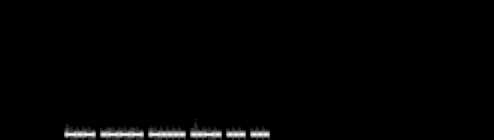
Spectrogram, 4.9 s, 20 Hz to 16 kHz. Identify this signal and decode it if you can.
Morse code, heard as a keyed tone, about 37 wpm, 700 Hz. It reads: KJ6FSS
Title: USA Call Signs - 6 Characters - Repeated 2x - 40wpm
